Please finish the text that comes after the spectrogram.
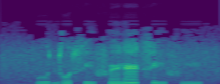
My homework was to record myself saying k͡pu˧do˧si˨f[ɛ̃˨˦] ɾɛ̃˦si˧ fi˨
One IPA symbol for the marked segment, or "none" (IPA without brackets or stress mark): ɛ̃˨˦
